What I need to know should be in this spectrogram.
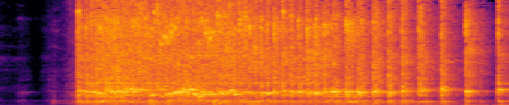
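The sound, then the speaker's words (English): A topic wheel with fifty slots spins, beginning with a sudden whirring rattle that breaks into rapid ticking, the clicks growing louder and more widely spaced as the wheel slows toward a stop. “spin the wheel”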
